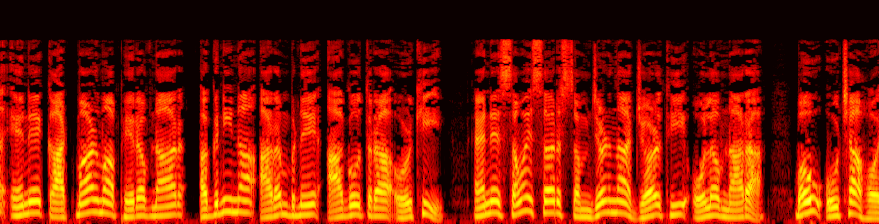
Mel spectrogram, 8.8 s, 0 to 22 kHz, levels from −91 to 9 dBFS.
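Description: This is a speech clip with plainly audible codec damage throughout, likely from Vorbis compression. Nothing sounds above 10.5 kHz, and the treble turns hissy and grainy, which fits a low bitrate around 33 kbps. At 1.99 s there is pre-echo. A short hiss of about 12 ms runs ahead of a sharp onset, because quantisation noise spreads across the whole block and softens the attack.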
